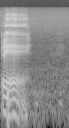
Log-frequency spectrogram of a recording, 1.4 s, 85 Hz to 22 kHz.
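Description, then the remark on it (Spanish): A steady, soft air-conditioner hiss runs in the background, continuing on its own after a brief spoken vocalization at the start; the air conditioning is switched on in Monterrey, where it is nearly 40 degrees. “Eh, si oyen un shh atrás en el sonido es porque estoy en un lugar en donde tengo prendido el clima, pero si no prendo el clima”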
